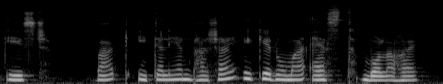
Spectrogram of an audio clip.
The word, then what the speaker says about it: Roma Est: But Italian ভাষায় একে রোমা এসথ বলা হয় উচ্চারণ অনুযায়ী।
